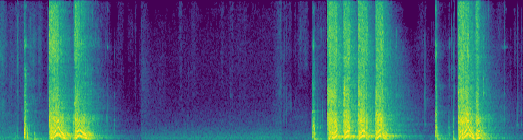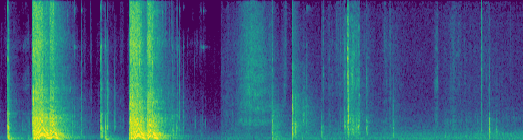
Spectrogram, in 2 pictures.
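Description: Impact gun spinning lug nuts off a car wheel: about five short bursts of whirring and hammering in the first ten seconds, one per nut. Light clicks and clatter follow near the end as the loose nuts and hubcap are handled.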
